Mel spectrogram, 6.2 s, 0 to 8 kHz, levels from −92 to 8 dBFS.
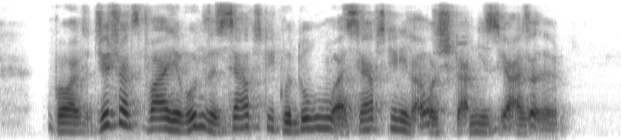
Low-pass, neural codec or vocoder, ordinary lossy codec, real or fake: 7.2 kHz; autoencoder, 22.05 kHz, a latent of 192 numbers a frame, VITS, trained on one speaker; AAC, 32 kbps; fake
